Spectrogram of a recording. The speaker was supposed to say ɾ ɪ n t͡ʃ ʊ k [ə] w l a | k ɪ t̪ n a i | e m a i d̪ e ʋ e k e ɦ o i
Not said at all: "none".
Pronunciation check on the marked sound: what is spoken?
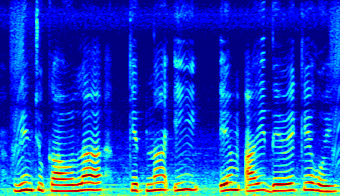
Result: a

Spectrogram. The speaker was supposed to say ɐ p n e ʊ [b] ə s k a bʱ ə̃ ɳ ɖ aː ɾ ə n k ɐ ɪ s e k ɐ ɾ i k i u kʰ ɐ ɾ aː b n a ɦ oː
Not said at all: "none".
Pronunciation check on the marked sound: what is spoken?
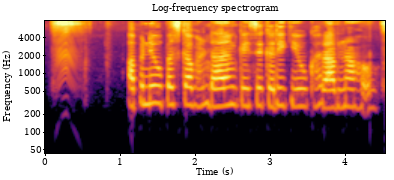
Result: p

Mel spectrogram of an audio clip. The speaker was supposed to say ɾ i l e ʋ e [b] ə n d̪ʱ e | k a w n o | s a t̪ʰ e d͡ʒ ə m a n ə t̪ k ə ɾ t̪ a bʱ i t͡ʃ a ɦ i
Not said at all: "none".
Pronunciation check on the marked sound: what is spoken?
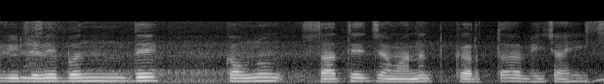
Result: b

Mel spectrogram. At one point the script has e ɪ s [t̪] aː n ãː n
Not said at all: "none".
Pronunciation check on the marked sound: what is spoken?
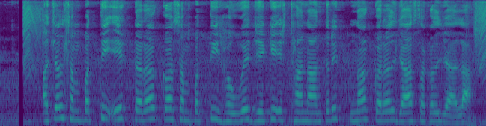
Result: t̪ʰ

